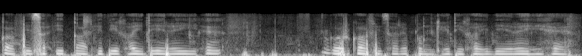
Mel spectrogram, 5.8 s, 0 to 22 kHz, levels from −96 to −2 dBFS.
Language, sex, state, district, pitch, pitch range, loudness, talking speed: Hindi, female, Uttar Pradesh, Saharanpur, 185 Hz, 180-195 Hz, -20 LUFS, 155 wpm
